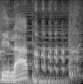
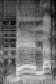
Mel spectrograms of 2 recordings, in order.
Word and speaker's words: belat: din alam mo na they will not pronounce it as bilat belat ang pronouncement nila doon pronunciation pronouncement tuloy ang pronunciation nila doon belat hindi bilat dahil alam nila bastos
